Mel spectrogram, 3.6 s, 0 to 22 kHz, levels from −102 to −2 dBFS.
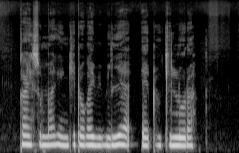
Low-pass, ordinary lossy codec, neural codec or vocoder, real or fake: none; none; vocoder, 44.1 kHz, 128 mel bands every 512 samples, BigVGAN v2; fake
